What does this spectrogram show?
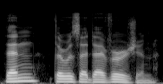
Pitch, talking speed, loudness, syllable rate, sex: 115 Hz, 185 wpm, -17 LUFS, 5.8 syllables/s, male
